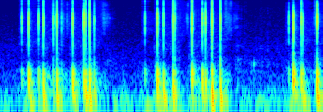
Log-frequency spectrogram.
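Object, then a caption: Coated-paper playing cards. Two flat coated-paper playing cards with a black-and-white checked back lie side by side face down on a dark carpet, tapped and scratched by the fingertips and short nails of both hands. Quick, crisp clicks come in uneven bursts with brief pauses between them. Each one is bright and papery with a soft low thump underneath and almost no ring.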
